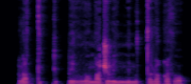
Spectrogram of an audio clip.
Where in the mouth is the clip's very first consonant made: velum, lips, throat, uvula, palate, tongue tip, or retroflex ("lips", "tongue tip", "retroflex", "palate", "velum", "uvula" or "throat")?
retroflex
